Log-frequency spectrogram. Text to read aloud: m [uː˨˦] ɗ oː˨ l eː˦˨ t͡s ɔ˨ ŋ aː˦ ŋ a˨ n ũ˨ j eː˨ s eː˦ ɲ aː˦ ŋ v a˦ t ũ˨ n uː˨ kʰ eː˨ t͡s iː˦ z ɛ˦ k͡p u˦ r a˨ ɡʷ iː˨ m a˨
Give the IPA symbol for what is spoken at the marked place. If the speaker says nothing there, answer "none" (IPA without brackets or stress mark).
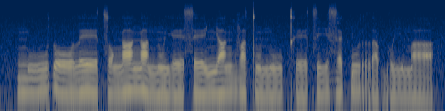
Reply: uː˨˦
